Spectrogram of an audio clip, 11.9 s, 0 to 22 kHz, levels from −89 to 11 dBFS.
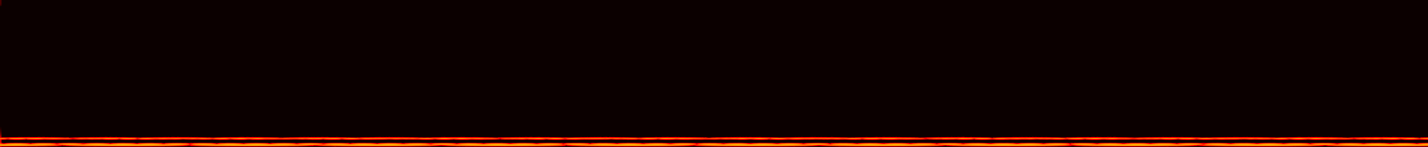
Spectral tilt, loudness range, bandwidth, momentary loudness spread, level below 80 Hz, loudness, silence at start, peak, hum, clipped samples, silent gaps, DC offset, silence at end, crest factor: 10.5 dB/octave; 0 LU; 1.5 kHz; 4 LU; under -90 dBFS; -31 LUFS; 0 s; -20 dBFS; none; under 0.1%; none; under 0.1%; 0 s; 10 dB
